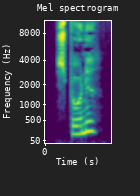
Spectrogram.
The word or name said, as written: spind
